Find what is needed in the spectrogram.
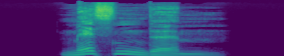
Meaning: strong dative masculine/neuter singular of messend
- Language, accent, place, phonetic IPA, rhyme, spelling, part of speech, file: German, Germany, Berlin, [ˈmɛsn̩dəm], -ɛsn̩dəm, messendem, adjective, De-messendem.ogg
